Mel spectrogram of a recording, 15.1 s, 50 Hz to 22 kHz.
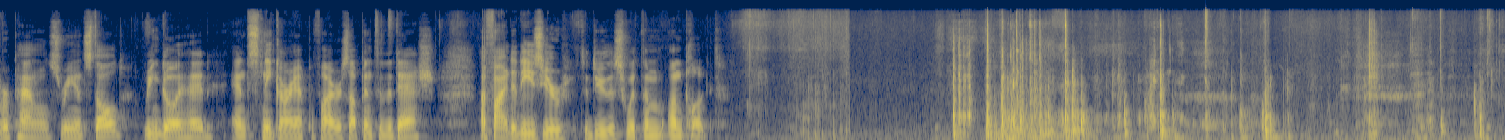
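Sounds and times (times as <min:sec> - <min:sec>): clicks and knocks against plastic: 0:09.4 - 0:15.0.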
